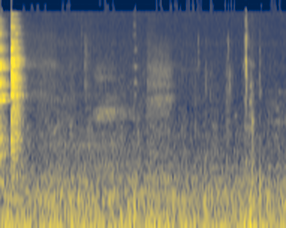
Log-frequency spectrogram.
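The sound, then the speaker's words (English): A sharp, bright clink of glasses of rum distilled with Mackinac Island fudge striking together in a toast near the start, followed by quiet rustling and handling noises, with a fainter tap a few seconds later. No one speaks. “So raise your glass. Cheers to Jesus.”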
